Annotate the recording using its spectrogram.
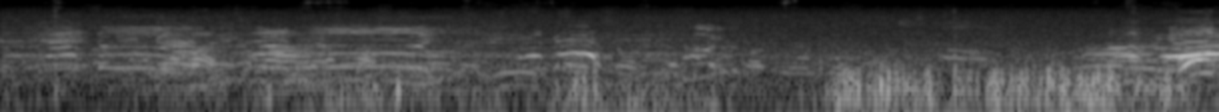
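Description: Players' voices shouting and calling out across an outdoor football pitch, with a loud shout near the end. A low rumble of wind on the microphone fills the second half.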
